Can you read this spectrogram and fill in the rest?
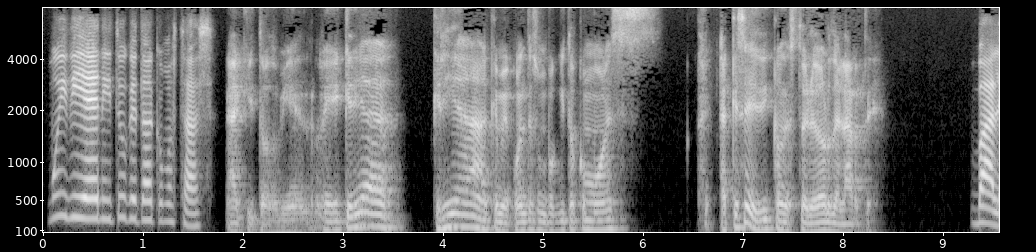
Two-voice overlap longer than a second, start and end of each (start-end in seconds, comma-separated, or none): none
